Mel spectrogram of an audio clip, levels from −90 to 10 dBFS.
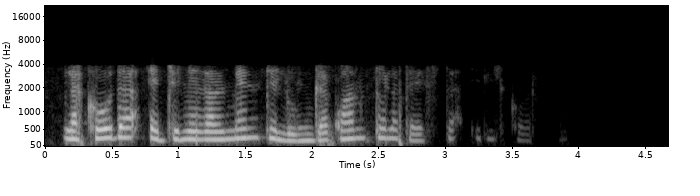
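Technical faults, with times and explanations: Throughout, G.729 codec. The speech has a rough, slightly synthetic edge, and the damage is plainly audible. Nothing reaches above 4 kHz, so sibilants and breath lose their bite and the sound turns muffled. That fits an 8 kbit/s coder that rebuilds each 10 ms frame from a vocal tract filter, a pitch predictor and a few pulses. It does not keep the actual waveform. The smooth fade-out from about two and a half seconds to 4.68 s carries the same coloured sound.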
